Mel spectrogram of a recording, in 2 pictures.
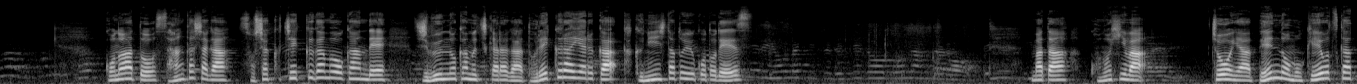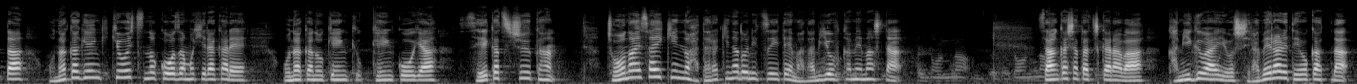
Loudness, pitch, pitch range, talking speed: -18 LUFS, 235 Hz, 205-275 Hz, 280 characters per minute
